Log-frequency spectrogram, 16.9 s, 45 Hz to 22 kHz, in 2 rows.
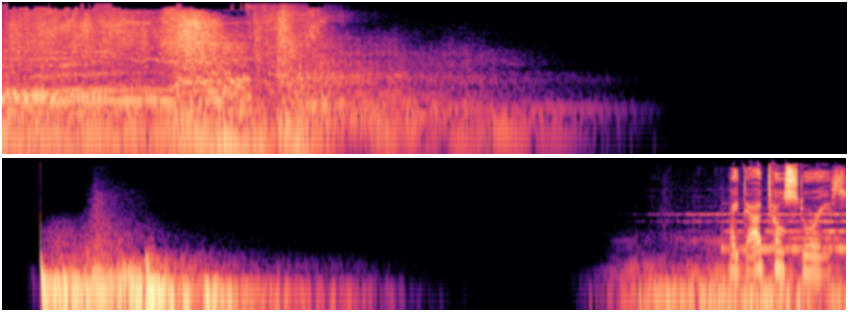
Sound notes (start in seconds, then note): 2.6 car engines humming; 10.9 dramatic sound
